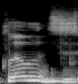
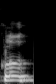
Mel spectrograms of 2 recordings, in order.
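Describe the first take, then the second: First: The word ends with a buzzing z sound. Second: The word ends with a soft th sound. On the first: The speaker calls it right. "এখানে জয়ের মতো একটা উচ্চারণ হবে" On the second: The speaker calls it wrong. "cloth পড়ো তোমরা"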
